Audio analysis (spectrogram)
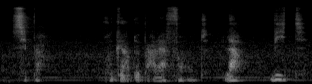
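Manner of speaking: hushed, urgent whisper; secretive, breath-only urgency; frightened whisper. A narrator's reading. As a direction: whisper so nothing hears you. Frightened boys hiding from howling dog.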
